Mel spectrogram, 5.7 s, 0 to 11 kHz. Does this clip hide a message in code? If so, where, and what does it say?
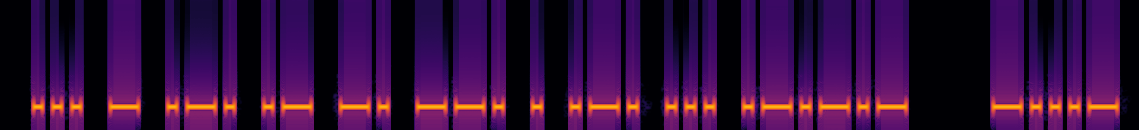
Yes: Morse code from 0.2 to 5.6 s, heard as a keyed tone, about 25 wpm, 600 Hz. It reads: STRANGERS. <BT>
